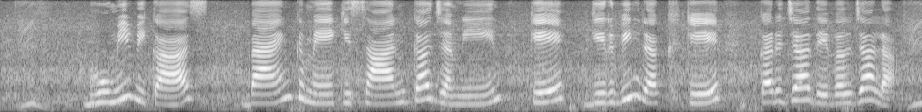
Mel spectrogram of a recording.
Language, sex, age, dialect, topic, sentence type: Bhojpuri, female, 18-24, Western, banking, statement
